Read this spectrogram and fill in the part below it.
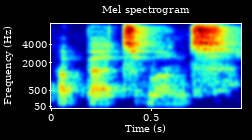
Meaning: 1. The act of abetting or assisting in a crime, wrongdoing etc 2. Encouragement or assistance
- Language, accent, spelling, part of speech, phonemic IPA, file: English, US, abetment, noun, /əˈbɛt.mənt/, En-us-abetment.oga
